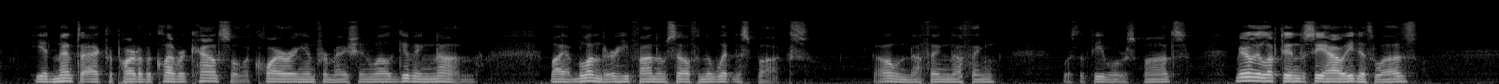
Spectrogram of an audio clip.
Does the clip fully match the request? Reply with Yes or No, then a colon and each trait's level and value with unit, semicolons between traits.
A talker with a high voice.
No: low, 125 Hz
